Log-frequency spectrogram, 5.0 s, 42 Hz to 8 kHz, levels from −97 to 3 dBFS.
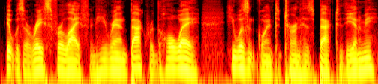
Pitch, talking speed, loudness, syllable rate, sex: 95 Hz, 275 wpm, -20 LUFS, 6.0 syllables/s, male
